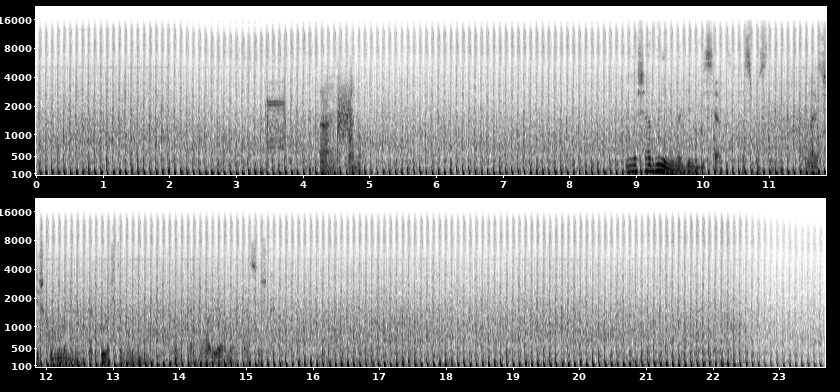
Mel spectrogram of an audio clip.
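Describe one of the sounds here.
A helicopter's rotor thumps steadily and loudly.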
